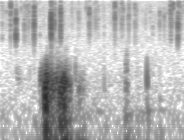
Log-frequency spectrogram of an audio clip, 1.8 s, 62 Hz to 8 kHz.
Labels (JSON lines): {"label": "biophony, low growl", "recorder": "SoundTrap 300"}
